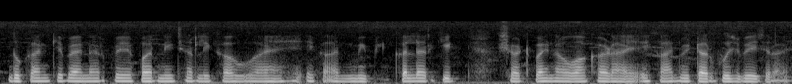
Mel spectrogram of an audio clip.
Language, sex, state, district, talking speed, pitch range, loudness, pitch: Hindi, male, Bihar, Jamui, 180 wpm, 135-145 Hz, -22 LUFS, 140 Hz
